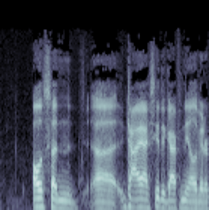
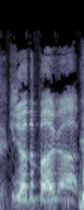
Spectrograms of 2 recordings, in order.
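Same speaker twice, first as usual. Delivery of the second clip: amazed disbelief; 12 semitones higher than usual. Retold or imitated. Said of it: "he'll be like".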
